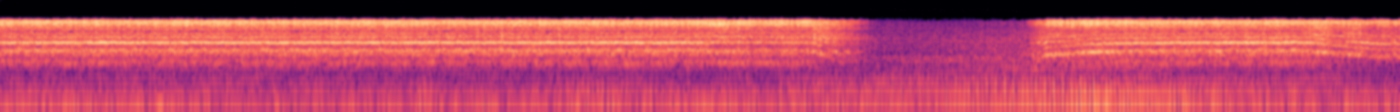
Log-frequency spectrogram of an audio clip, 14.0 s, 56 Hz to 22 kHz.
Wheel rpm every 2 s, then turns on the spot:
200, 200, 200, 200, 40, 140, 180.
none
